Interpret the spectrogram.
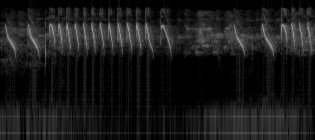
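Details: Full song of a cigun bird kept as a teaching recording for other birds: quick bursts of piercing high downslurred notes, several separate volleys with short gaps and faint rustling between.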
